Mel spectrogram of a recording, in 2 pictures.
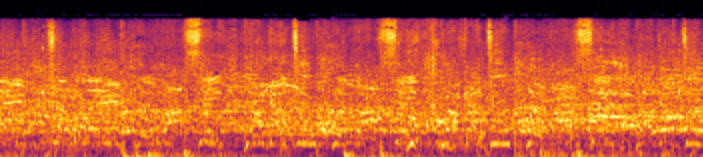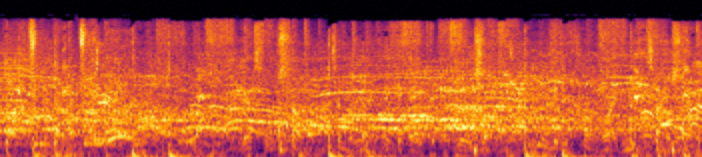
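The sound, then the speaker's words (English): A large crowd in a hall roars and cheers nonstop as two breakdancing groups compete in a battle in the film Dance Flick, a dense wall of shouting and excited voices punctuated by sharp thumps and slams, loud and steady throughout. “Two breakdancing groups compete in front of a large crowd in a hall.”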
